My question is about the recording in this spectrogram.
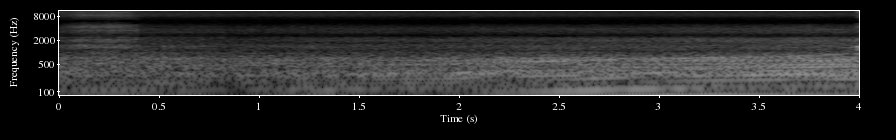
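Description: Car engine and road noise heard from inside the cabin, growing steadily louder with a deepening low rumble over the last two seconds as the car picks up speed.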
